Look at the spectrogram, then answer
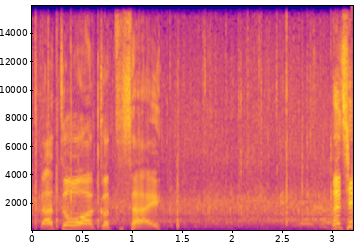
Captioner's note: applause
